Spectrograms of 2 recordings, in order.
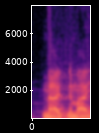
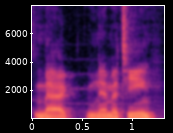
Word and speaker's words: Magnemite: One of the YouTubers I watch, Flag on HG, deliberately and constantly mispronounces Pokemon's names. Nice. It's like Girafarig, he calls Girafaridge. Arcanine, he calls Arcanine. Magnemite, he calls Magnanimity.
